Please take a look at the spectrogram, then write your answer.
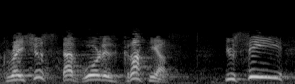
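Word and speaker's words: gracias: it please okay muchas gracious Amigo no no no not gracious that word is graas you see in Spanish the C is pronounced th look graas you see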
